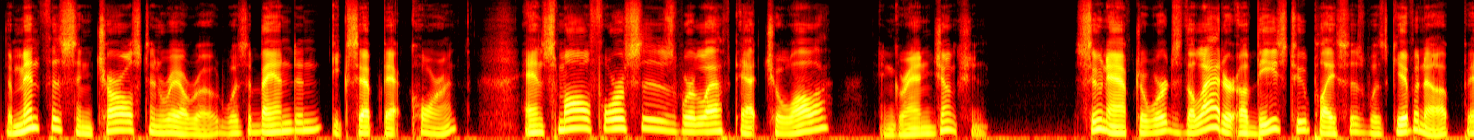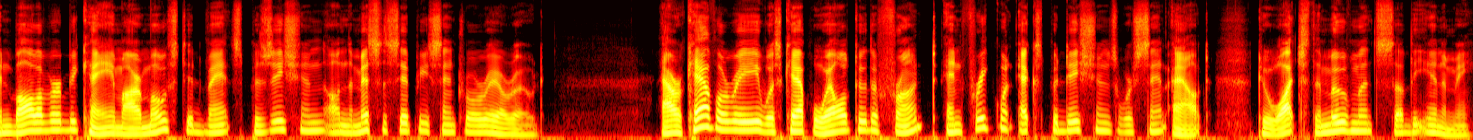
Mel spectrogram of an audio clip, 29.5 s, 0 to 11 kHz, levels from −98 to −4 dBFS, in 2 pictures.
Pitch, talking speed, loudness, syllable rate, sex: 135 Hz, 130 wpm, -21 LUFS, 4.3 syllables/s, male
